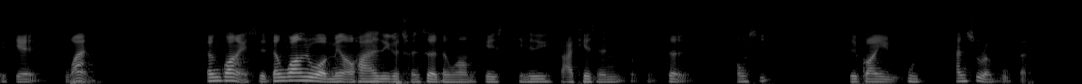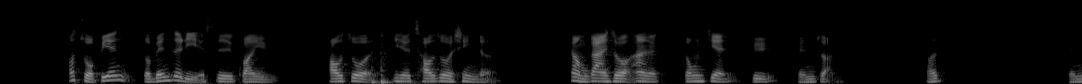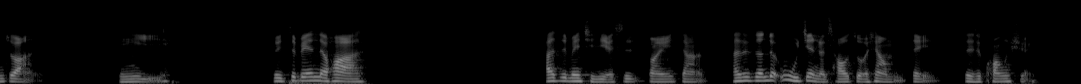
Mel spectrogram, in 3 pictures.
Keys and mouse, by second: 2.2-3.1 drag, 3.1-6.1 middle drag, 13.3-16.4 middle drag, 17.2-20.2 middle drag, 21.4-25.7 middle drag, 30.6 click, 32.1-32.4 drag.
